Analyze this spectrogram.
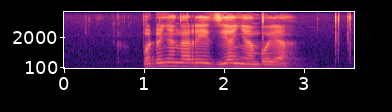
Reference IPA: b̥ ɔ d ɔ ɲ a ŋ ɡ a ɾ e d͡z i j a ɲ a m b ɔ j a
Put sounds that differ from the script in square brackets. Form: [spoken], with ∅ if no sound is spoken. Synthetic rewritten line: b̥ ɔ d ɔ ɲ a ŋ ɡ a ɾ e d͡z i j a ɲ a m b ɔ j a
